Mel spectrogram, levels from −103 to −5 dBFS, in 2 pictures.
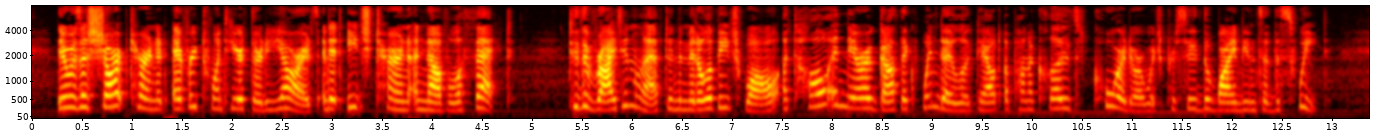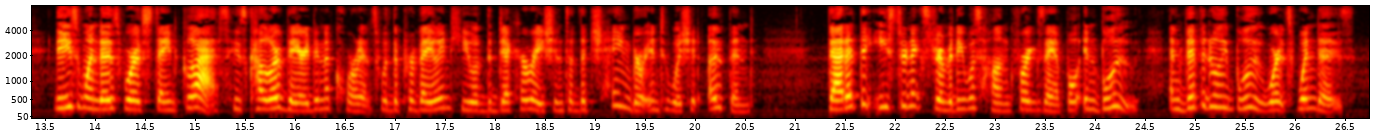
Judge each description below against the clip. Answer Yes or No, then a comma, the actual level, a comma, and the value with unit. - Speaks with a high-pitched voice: Yes, very high, 255 Hz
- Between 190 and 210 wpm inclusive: Yes, average, 200 wpm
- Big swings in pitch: No, average, 4.1 semitones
